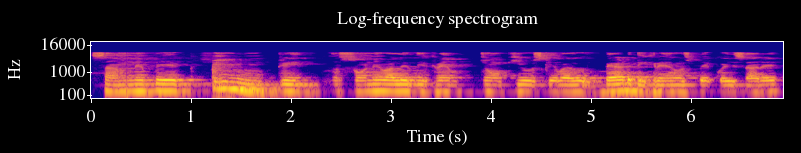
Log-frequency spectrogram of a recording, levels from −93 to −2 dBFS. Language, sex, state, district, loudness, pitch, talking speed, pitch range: Hindi, male, Bihar, Jamui, -17 LUFS, 145 Hz, 155 wpm, 145-150 Hz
